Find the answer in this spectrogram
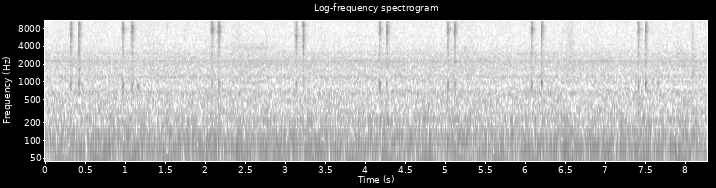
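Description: Faint computer mouse clicks, single and in quick pairs, about one a second, over a low steady hum.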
